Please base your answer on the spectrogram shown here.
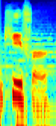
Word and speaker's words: Kiefer: I read it, I immediately go Kiefer. And I despise myself for saying that, because it's definitely Kiefer.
